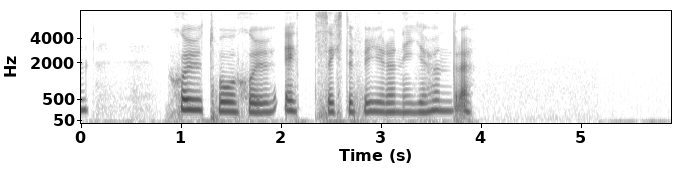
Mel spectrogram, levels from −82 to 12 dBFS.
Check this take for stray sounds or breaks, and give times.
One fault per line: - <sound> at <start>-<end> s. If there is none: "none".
none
